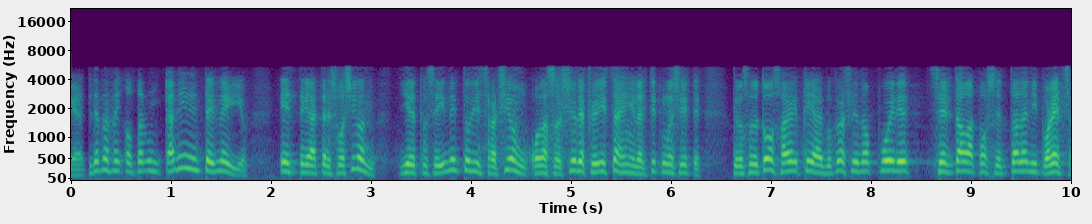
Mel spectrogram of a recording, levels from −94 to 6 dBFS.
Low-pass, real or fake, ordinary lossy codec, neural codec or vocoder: 5.4 kHz; fake; none; codec, 16 kHz, 0.5 kbps, FunCodec, trained on Chinese and English, 25 frames a second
